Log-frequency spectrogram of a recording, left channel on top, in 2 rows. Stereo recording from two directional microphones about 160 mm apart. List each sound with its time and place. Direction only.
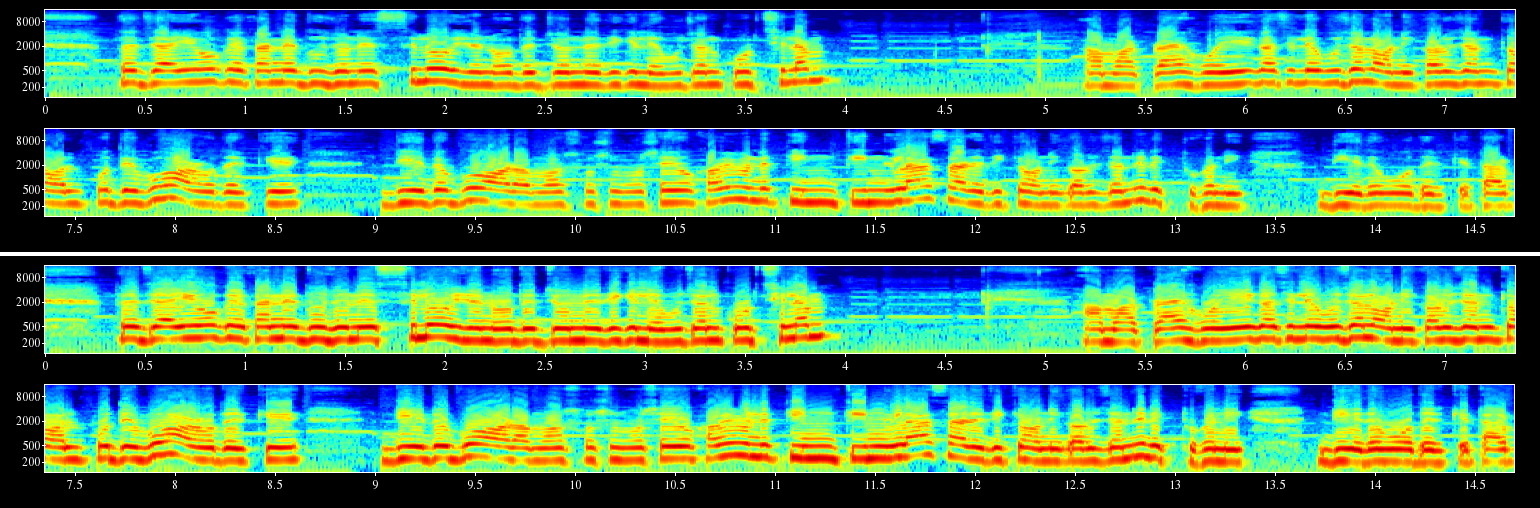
0.0 s speech: 20° right (ahead or behind)
5.2 s speech: 40° right (ahead or behind)
5.8 s speech: 20° right (ahead or behind)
